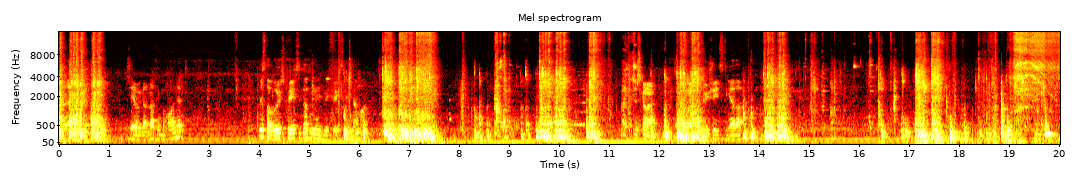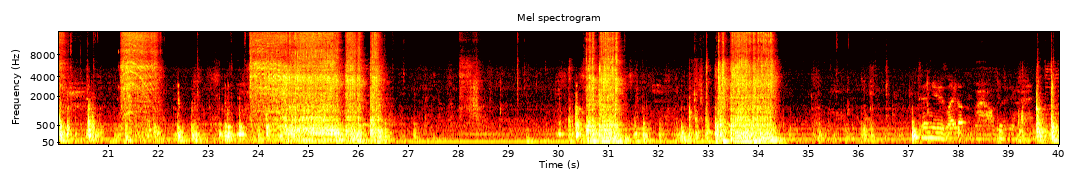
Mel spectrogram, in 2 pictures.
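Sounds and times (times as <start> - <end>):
power drill driving screws: 18.9 - 20.2, 21.2 - 22.2, 23.8 - 26.7, 30.5 - 31.4, 33.2 - 34.5
knocks and handling noise: 31.3 - 33.4.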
